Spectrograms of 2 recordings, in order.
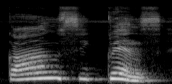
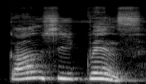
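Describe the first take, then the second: No difference in how they are said.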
